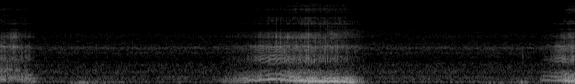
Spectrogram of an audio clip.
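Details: Snoring during sleep: a low, rumbling snore on an in-breath between quiet pauses.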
